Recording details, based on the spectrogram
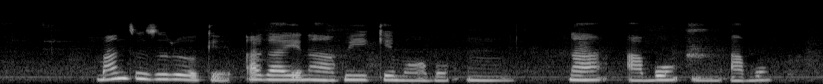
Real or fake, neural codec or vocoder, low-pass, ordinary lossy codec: real; none; 7.2 kHz; none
